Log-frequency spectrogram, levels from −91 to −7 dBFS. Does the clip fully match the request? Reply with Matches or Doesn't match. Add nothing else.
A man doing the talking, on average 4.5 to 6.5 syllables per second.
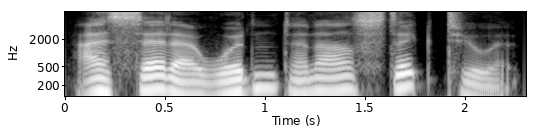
Doesn't match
